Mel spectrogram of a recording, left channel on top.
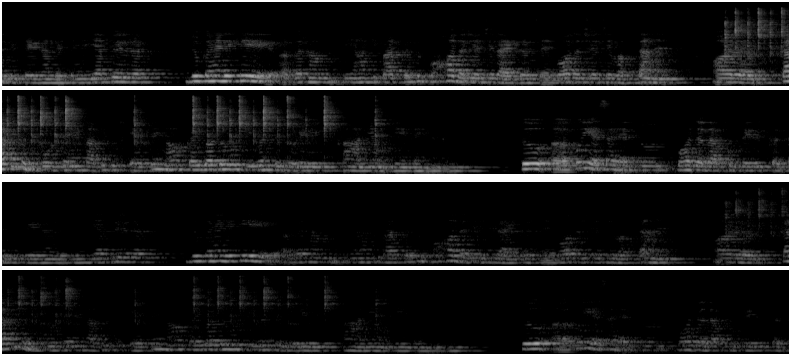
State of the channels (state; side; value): quieter; right; 8.3 dB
